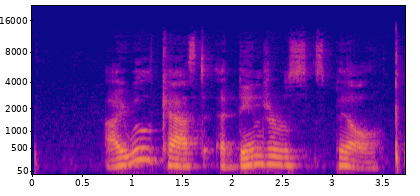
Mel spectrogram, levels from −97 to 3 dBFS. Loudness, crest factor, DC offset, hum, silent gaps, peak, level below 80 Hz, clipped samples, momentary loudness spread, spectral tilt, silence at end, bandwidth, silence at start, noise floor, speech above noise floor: -31 LUFS; 18 dB; under 0.1%; none; none; -14 dBFS; -66 dBFS; under 0.1%; 9 LU; -6.5 dB/octave; 0.05 s; 14 kHz; 0.75 s; -71 dBFS; 40 dB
